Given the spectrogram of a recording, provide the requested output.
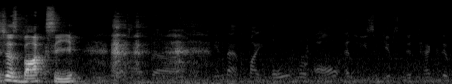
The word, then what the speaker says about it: Boxy: It's just boxy.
